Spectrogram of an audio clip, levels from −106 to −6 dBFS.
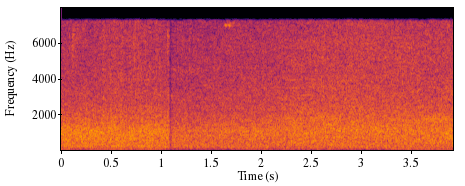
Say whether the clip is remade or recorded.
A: recorded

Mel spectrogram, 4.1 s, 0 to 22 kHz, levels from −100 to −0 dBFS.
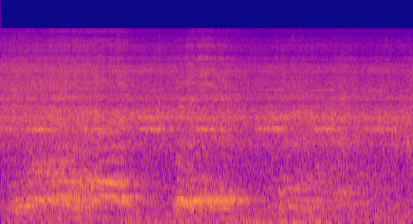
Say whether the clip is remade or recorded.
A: remade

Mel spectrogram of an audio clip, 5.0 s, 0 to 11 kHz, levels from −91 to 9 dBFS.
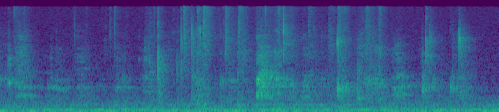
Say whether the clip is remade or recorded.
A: recorded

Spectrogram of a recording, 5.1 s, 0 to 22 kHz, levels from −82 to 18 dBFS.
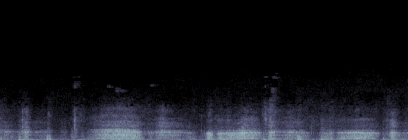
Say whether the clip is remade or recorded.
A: recorded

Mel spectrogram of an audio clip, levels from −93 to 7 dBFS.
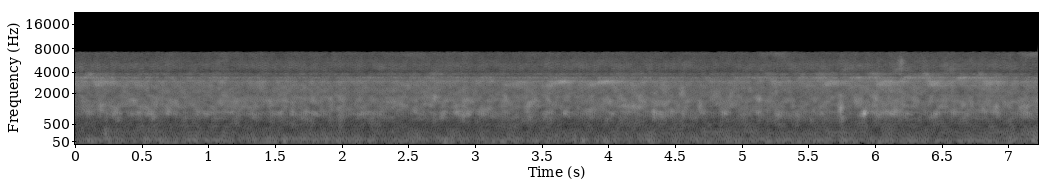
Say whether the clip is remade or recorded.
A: remade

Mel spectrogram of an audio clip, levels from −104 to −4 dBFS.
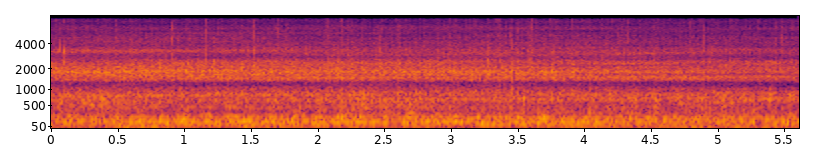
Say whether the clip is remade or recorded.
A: remade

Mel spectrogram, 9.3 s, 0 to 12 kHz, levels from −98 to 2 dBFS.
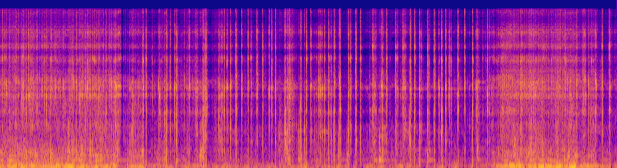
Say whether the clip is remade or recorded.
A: remade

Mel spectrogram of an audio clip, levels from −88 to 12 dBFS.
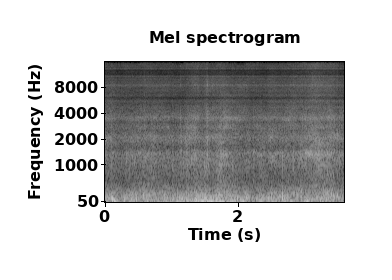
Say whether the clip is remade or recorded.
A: remade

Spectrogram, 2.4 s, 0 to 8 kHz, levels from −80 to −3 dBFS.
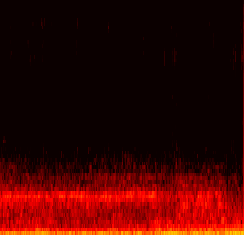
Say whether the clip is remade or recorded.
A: recorded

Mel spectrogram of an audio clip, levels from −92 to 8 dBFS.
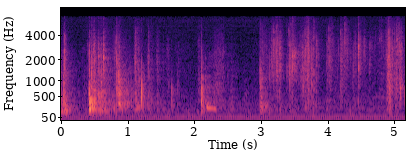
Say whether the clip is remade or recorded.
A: recorded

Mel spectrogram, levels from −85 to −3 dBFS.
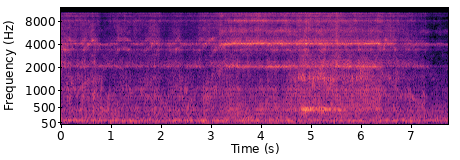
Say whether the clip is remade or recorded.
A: remade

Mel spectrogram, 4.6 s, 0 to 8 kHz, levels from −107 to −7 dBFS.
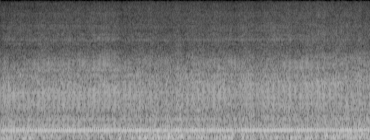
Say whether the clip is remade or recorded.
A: recorded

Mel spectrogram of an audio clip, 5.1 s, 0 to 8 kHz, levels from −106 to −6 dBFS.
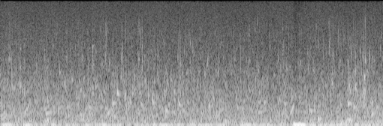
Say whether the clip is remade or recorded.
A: recorded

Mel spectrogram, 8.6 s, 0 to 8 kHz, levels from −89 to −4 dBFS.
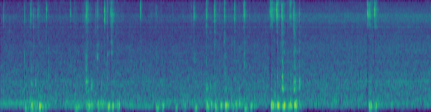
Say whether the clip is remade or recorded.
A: remade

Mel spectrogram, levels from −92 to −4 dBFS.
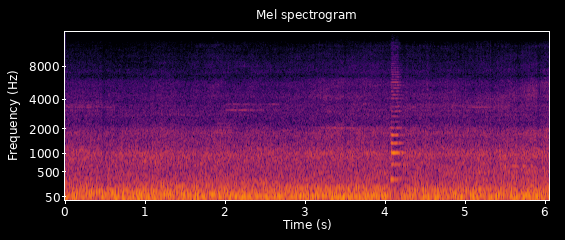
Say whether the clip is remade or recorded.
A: recorded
